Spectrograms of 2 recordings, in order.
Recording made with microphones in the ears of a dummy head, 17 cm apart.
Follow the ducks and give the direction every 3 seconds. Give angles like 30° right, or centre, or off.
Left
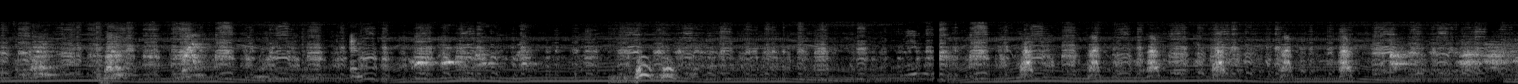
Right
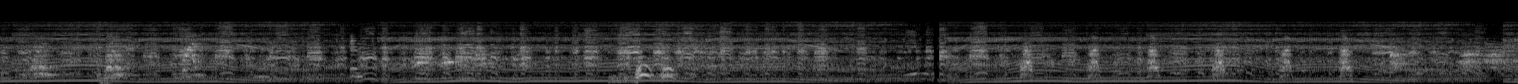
30° left, 10° right, centre, 30° left, 40° left.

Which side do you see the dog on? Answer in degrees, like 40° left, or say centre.
40° left.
